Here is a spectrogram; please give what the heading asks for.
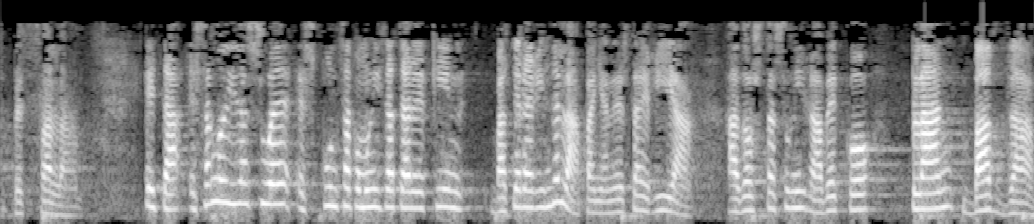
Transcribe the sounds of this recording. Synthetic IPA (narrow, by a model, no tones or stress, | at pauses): be̞sala̰ | e̞t̪ae̞saŋɡo̞ðiðasue̞eskunt͡sako̞munit̪at̪e̞aɾe̞kim | bat̪e̞ɾae̞ɣ̞ind̪e̞laβajɲane̞zd̪ae̞ɣ̞ia̰ː | ð̞o̞st̪asuniɣaβe̞ko̞ | planbat̪̚d̪a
